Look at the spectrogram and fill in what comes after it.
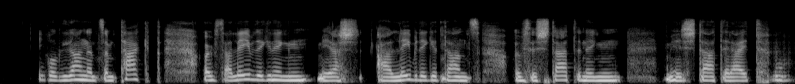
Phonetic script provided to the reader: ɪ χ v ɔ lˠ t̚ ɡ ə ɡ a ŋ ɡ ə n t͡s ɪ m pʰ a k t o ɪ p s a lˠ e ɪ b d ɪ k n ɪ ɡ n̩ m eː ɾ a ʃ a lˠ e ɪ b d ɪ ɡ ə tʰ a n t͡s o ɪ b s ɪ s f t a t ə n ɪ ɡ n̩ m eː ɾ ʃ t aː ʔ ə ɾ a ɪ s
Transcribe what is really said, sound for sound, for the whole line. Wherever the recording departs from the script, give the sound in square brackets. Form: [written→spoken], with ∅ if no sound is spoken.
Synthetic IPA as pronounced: ɪ χ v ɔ lˠ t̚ ɡ ə ɡ a ŋ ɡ ə n t͡s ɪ m [pʰ→tʰ] a k t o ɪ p s a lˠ e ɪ b d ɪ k n ɪ ɡ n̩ m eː ɾ a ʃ a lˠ e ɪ b d ɪ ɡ ə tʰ a n t͡s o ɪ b s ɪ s [f→ʃ] t a t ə n ɪ ɡ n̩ m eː ɾ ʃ t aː [ʔ→t] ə ɾ a ɪ [s→t]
